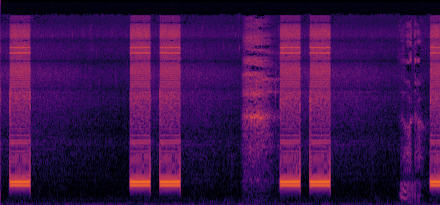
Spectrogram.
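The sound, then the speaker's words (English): A telephone ringback tone heard from the caller's end of a call placed by pressing the green button, to a man slow to answer: a steady double-burst ring pattern repeating with pauses between, fairly loud and clear, with a brief soft whispery noise in between rings. “Oh, it's ringing.”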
